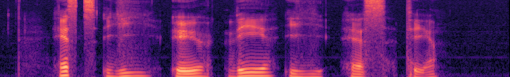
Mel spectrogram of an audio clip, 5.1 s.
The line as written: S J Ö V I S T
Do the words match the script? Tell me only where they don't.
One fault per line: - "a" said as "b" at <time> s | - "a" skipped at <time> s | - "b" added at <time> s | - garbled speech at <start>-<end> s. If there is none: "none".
none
